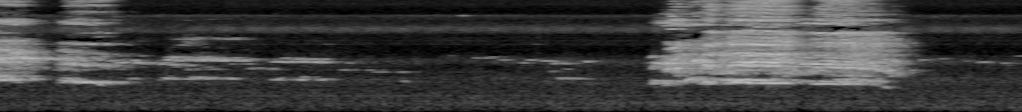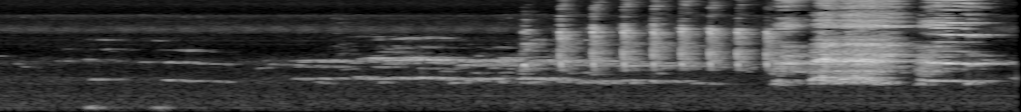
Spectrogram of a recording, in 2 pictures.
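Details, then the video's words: Roosters crowing in the early morning in rural Philippines: two long, harsh, strained crows several seconds apart. Between them are softer clucking notes and a rapid pulsed bird trill, with other birds singing in the background. "Crowing Roosters and Singing Birds"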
